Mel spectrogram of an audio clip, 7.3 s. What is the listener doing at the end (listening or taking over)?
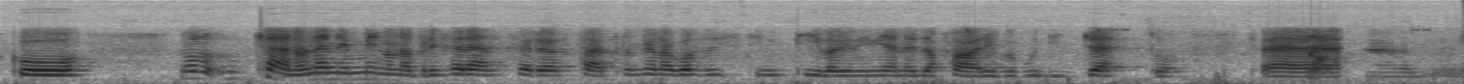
listening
